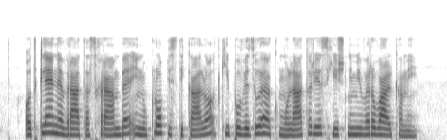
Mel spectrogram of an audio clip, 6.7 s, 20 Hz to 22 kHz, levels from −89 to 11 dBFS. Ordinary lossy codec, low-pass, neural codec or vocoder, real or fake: none; 7.2 kHz; codec, 16 kHz, 8 kbps, FunCodec, trained on LibriTTS, 25 frames a second; fake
